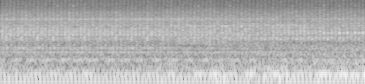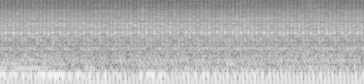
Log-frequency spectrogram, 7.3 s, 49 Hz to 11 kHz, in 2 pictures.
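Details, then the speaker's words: After repair of a 2001 Isuzu Panther diesel: pistons and rings replaced, liners reconditioned, engine warm at 82°. Steady idle clatter at about two beats a second, with no misses or extra knocks. No blow-by and no compression leakage; a normal, healthy idle. "tetapi acak hitung itu tetap juga tidak ada pertanda ini mesin kompresinya sudah bagus sekali tidak ada kebocoran kompresi"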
